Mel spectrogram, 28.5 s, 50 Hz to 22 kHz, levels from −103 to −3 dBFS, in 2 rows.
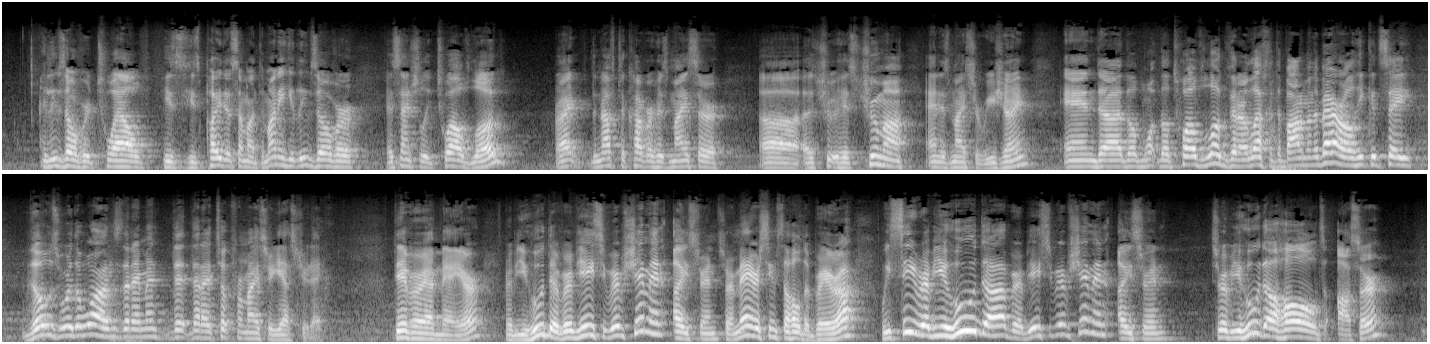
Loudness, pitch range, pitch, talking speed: -16 LUFS, 130-185 Hz, 155 Hz, 190 wpm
